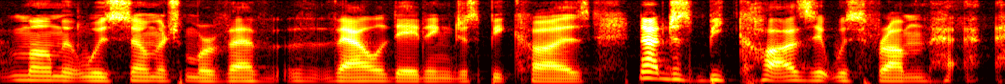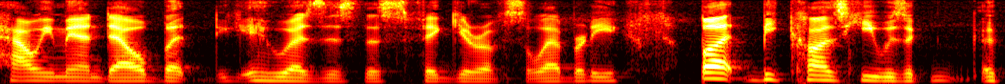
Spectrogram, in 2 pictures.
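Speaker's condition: Stuttering, adult onset after concussion; concussion after softball hit throat and head hit ground, slept on concussion; began a few years ago, still stutters; previously fluent, now stutters; repeated sounds, repeated words, prolonged sounds

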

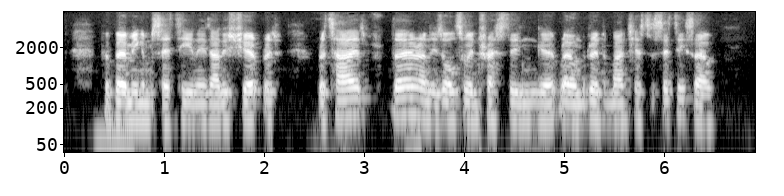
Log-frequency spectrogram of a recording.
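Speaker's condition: No condition

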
